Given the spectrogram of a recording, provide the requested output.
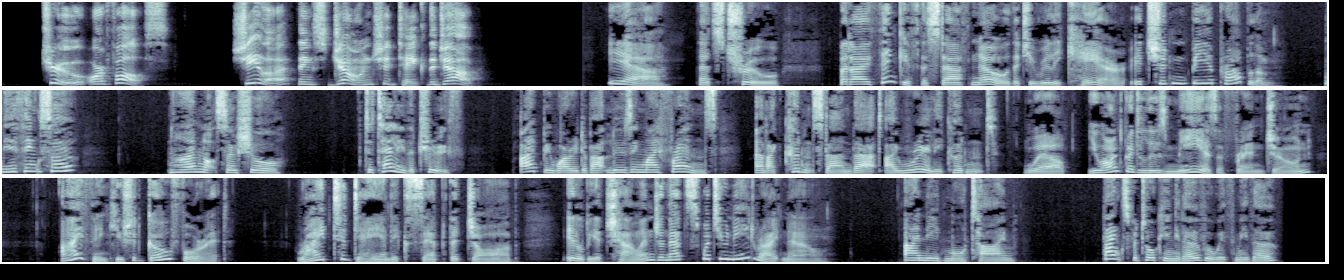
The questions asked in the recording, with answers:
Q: Sheila thinks Joan should take the job.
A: The answer is true.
